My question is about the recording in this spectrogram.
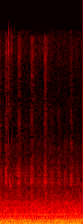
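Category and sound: animal, dog panting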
